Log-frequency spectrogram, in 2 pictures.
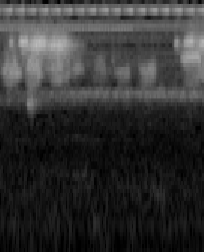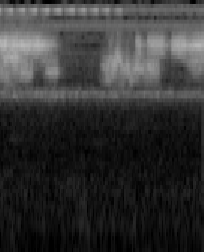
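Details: Frogs calling together in Bali, Indonesia, their bright rattling croaks swelling in clusters roughly every two seconds over a constant high insect drone and a steady lower tone.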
